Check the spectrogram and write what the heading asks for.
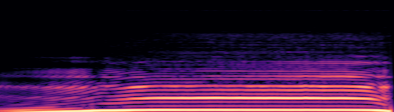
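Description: A single long, loud cow moo, a steady low drawn-out bellow lasting about two seconds, with no talking.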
